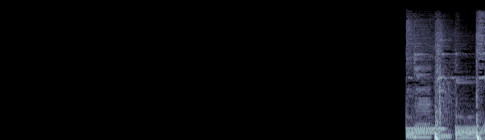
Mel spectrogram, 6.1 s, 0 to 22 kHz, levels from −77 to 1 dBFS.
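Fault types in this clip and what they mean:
Nothing in the clip stood out as a fault on listening.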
